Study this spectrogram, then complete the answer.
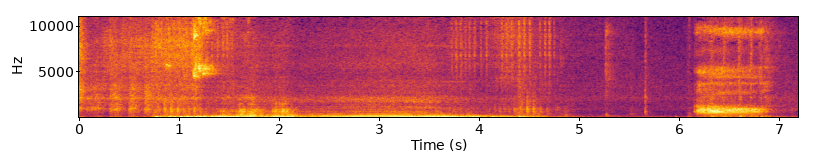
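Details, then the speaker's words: Eclipse 420a on a new Megasquirt standalone, first start in neutral. It catches and runs a few seconds with an uneven, lumpy beat and surging revs, then stumbles out; rough running, cause of not staying running unknown. "it's not very happy all right well it did run I do not know why it's so angry about something but it ran and you guys got to hear it now I need to figure out why it doesn't stay running"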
